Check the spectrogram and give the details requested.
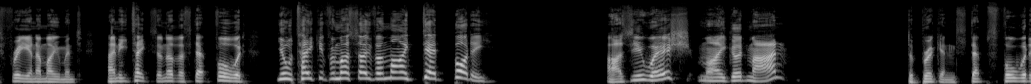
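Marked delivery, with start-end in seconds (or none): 2.8-5.0 much higher, defiant cry. Acted. Ben draws sword, defiant. 6.1-7.9 mocking brigand, higher; a hint of a menacing highwayman. Brigand accepts challenge mockingly.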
